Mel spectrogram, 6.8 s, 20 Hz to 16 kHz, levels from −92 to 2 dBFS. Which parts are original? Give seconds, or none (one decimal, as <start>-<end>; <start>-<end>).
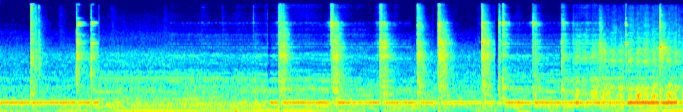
0.0-1.7; 4.1-5.0; 6.0-6.8

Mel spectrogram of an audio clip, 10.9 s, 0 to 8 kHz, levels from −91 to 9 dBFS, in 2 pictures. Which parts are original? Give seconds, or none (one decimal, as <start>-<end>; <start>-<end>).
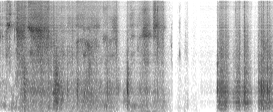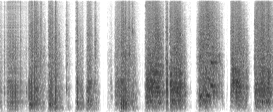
0.0-0.4; 3.4-4.0; 6.0-10.9

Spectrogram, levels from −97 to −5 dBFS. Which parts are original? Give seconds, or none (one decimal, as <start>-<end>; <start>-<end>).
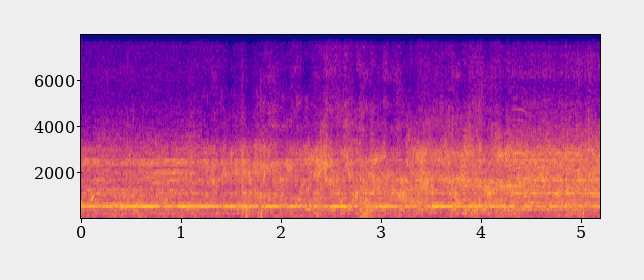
0.0-1.2; 4.3-5.2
